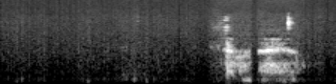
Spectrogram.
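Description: Near silence, then a faint whisper from a young woman near the end.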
